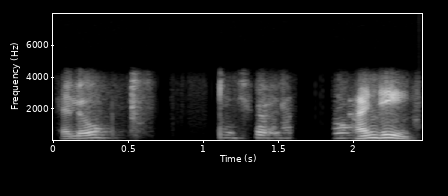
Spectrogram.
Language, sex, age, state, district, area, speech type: Hindi, male, 45-60, Madhya Pradesh, Bhopal, urban, conversation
